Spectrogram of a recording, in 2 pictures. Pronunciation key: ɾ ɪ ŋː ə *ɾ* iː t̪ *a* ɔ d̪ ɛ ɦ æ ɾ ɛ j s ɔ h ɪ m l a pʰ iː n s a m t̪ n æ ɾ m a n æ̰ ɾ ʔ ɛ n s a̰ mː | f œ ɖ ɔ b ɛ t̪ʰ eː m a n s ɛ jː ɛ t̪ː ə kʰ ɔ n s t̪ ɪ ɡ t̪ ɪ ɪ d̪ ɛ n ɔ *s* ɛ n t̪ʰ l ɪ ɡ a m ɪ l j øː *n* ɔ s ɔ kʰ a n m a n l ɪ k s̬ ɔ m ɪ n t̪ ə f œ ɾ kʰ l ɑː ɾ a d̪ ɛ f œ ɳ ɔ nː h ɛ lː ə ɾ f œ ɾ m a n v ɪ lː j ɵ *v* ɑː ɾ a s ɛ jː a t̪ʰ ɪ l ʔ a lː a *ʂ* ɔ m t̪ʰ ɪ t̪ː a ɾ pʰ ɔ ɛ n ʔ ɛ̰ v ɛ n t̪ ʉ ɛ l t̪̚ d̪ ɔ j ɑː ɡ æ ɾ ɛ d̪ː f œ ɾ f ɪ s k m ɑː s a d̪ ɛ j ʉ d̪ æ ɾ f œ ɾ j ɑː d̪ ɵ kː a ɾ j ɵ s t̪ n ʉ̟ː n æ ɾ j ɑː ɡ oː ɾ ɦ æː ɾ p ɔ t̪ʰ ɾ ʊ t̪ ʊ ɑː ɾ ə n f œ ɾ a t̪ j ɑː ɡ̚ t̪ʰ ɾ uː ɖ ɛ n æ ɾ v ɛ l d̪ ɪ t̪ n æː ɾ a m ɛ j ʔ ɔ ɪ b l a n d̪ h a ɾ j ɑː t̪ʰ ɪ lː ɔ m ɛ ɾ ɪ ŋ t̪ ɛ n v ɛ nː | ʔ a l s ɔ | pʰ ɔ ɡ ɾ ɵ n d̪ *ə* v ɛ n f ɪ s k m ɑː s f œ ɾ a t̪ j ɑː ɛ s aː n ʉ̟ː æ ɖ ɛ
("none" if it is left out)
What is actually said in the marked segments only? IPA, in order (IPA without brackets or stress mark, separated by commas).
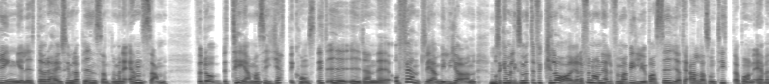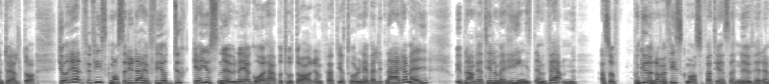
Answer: ɭ, ə, f, n, b, s, a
